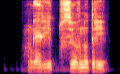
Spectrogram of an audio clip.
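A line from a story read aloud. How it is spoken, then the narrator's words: Forced out, parched lips. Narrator (Russian): пересохшими губами выдавил Родригес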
